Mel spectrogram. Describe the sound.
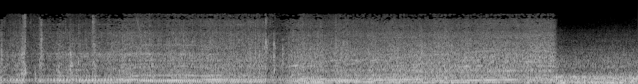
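Car engine as a young woman reverses out of a parking space in a film scene: a loud, steady motor rumble with shifting engine tones that runs throughout, then cuts off sharply just before the end.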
